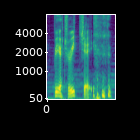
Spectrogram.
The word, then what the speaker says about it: Beatrice: That's how they say it in the anime, Beatrice.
